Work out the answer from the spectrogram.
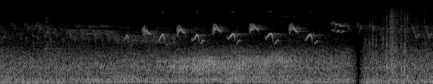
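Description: A small bird singing a quick run of short, falling chirps, about a dozen over roughly two seconds, over steady outdoor background noise.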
